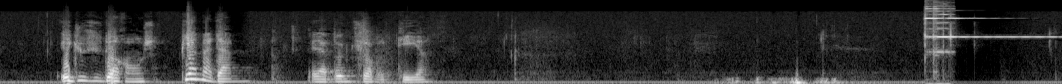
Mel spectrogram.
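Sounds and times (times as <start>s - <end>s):
speech: 0.6s - 2.4s, 3.1s - 4.4s
gate bell ringing with a clear metallic tone: 9.2s - 10.6s.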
